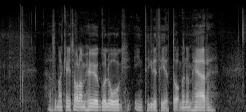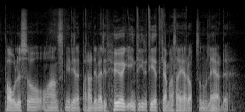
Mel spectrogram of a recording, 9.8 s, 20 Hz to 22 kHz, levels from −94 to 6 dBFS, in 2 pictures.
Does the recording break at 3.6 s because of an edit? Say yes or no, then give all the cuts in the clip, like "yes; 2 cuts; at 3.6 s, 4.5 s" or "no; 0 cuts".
no; 1 cut; at 8.7 s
